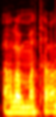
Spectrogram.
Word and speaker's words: Automata: Automata.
